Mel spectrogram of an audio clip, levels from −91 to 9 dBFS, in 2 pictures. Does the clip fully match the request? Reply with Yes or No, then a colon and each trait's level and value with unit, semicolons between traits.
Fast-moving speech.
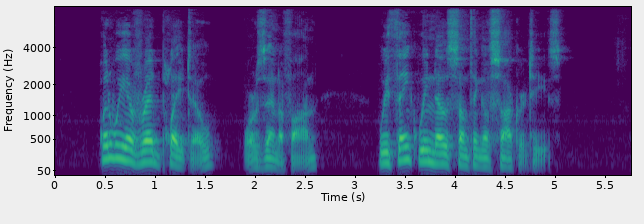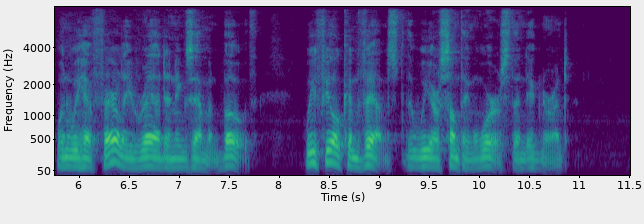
No: average, 165 wpm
